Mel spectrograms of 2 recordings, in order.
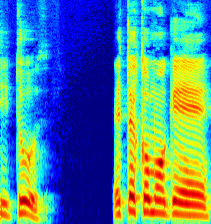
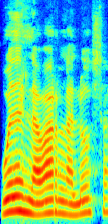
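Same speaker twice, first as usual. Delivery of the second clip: play-acted sugary, honeyed, sweet voice; 5 dB quieter than usual. Speaker retells a woman's request to them; imitating a sweet voice. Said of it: "ella con su voz dulce".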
